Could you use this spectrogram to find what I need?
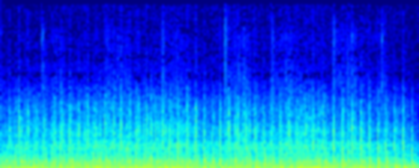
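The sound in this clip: Rapid, continuous gunfire from soldiers in front-line trenches firing at will: many dense, loud shots run together without pause throughout, with no voices.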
